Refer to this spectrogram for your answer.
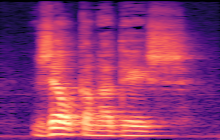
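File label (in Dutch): "zeilcanadees", Dutch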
